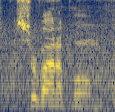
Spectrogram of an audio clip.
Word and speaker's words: Suvarnabhumi: It's Suvarnabhumi is the airport we're flying out of, but that's not how it's spelled.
